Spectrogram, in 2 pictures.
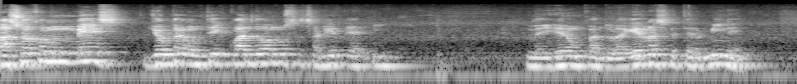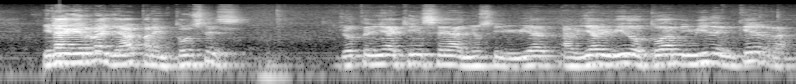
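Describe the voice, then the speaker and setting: Noticeable background noise and audible room echo surround a man's fairly high voice. He keeps a moderate pace and fairly even intonation, with long, frequent pauses. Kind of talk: testimony.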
